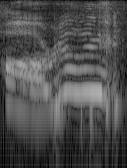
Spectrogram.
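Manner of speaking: high, loud, drawn-out mock gushing; exaggerated sing-song "aw"; mock touched. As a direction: stretch it out in a squeaky pretend swoon. Playing along with backhanded compliment.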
